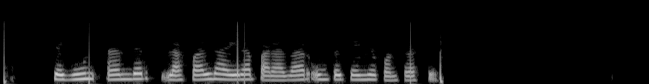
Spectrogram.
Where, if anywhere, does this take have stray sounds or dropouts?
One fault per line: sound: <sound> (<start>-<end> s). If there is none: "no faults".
no faults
